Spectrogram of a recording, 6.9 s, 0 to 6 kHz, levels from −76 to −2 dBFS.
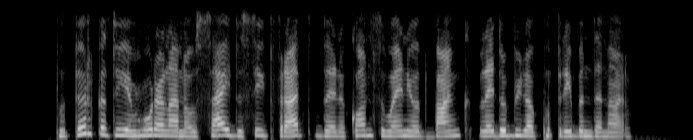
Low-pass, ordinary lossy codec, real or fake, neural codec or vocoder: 5.4 kHz; none; fake; autoencoder, 44.1 kHz, a latent of 192 numbers a frame, MeloTTS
